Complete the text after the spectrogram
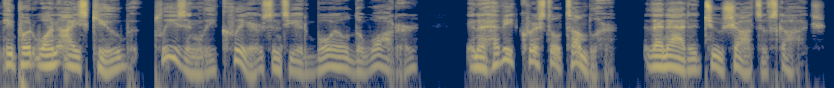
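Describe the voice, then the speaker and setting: A man's voice: mid-range voice, very animated, unhurried, creaky, darkish tone, breathy edge, no echo, clean studio sound. A man hosting a fiction podcast and narrating short stories. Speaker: podcast host and story narrator. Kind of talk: casual intro and scripted audiobook narration.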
